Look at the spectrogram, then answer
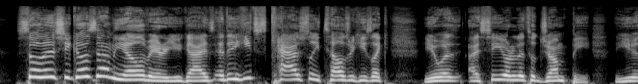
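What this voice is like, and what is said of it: Usual voice. Nothing is said of it.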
